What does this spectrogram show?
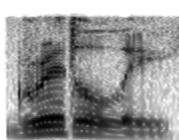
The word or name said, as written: grittily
